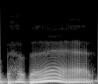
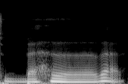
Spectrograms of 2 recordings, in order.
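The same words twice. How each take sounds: First: Behöver with the last syllable stretched; wrong stress on behöver. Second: Behöver with a long, stressed middle syllable; correct stress on behöver. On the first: Teacher showing a second mistake, behöver stressed on VER. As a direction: drag out VER at the end of behöver. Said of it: "It's not behöver or behöver". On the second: Teacher correcting learners, behöver stressed on HÖ. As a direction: stretch the Ö in behöver. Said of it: "no, it's behöver". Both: Shown as a demonstration.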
